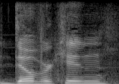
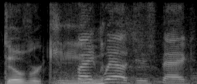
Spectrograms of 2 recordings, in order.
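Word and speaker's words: Dovahkiin: point am i a doverkin i know i've butchered that it's doverking but to truly succeed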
